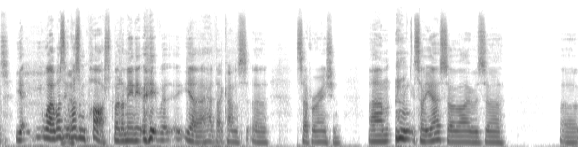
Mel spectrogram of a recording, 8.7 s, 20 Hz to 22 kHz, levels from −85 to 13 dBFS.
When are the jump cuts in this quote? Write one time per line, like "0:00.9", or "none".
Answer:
none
